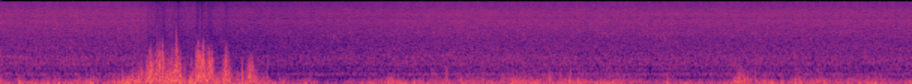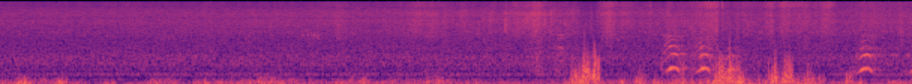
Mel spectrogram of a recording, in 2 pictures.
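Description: A swarm of honey bees buzzes around a hive in a steady, dense drone, with louder close fly-bys at moments and people talking intermittently nearby.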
